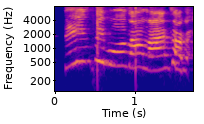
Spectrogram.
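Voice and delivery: ordinary talk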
